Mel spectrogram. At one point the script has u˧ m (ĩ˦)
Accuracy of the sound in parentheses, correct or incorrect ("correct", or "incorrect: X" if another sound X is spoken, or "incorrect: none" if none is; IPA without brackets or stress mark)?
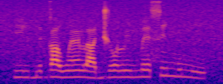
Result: incorrect: ĩ˨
